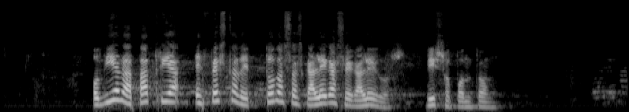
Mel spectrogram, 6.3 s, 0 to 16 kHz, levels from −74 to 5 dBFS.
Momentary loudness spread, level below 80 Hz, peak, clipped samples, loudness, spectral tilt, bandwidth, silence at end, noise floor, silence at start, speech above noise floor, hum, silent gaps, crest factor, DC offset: 12 LU; -66 dBFS; -4 dBFS; under 0.1%; -21 LUFS; -6 dB/octave; 11.5 kHz; 0.15 s; -72 dBFS; 0.95 s; 51 dB; none; none; 20 dB; under 0.1%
